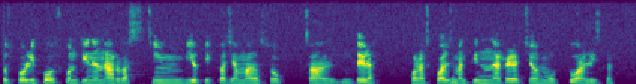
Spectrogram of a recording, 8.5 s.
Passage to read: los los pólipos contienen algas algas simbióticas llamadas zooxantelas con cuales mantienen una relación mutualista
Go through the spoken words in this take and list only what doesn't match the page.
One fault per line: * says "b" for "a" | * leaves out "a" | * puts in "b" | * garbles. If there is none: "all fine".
* leaves out "los"
* leaves out "algas"
* puts in "las"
